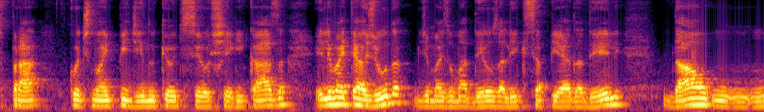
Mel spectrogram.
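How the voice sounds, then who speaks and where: A man hosting a history video, casually retelling an ancient story with loose, colloquial phrasing and frequent hesitations. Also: fairly low pitch. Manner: relaxed retelling with frequent fillers and restarts; colloquial, addresses viewer directly. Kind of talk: casual educational explainer.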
